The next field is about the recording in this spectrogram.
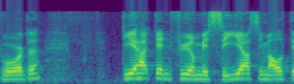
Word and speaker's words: Messias: Es gibt übrigens keinen Sch-Laut im Griechischen. Darum hat das automatisch einen S-Laut gegeben. Also nicht Masch, schon Mess. Und sie haben dann nicht gesagt Messiach, sondern Messias. Das ist also die griechische Aussprache.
